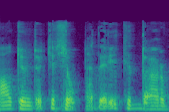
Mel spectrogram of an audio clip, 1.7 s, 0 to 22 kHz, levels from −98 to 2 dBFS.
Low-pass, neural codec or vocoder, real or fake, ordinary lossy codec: 9.9 kHz; autoencoder, 22.05 kHz, a latent of 192 numbers a frame, VITS, trained on one speaker; fake; AAC, 32 kbps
